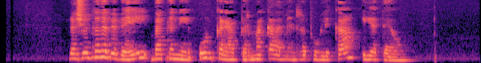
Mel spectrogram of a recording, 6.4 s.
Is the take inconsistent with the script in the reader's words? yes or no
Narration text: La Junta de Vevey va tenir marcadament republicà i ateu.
yes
